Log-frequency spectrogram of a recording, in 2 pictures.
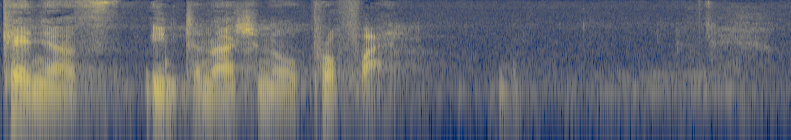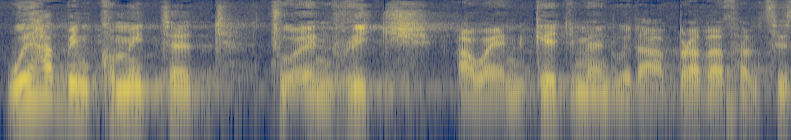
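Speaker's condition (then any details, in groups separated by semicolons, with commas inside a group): No condition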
